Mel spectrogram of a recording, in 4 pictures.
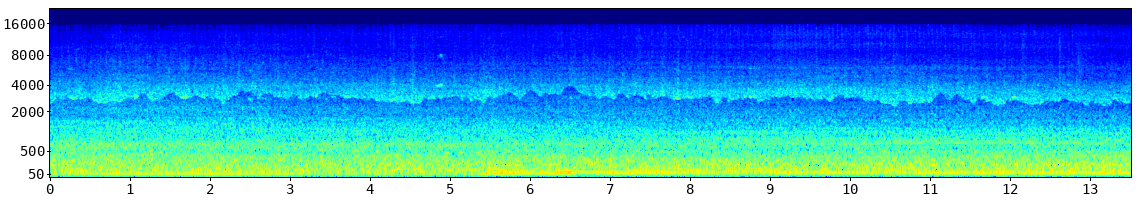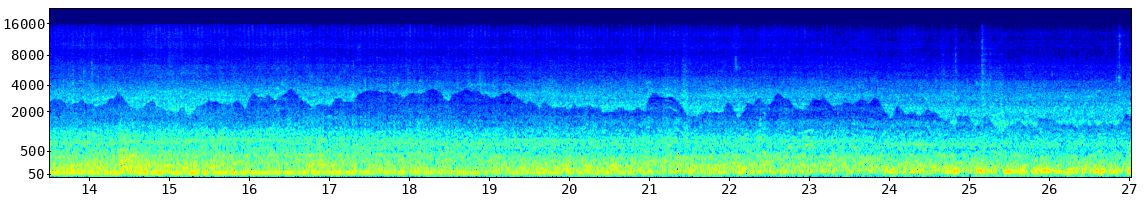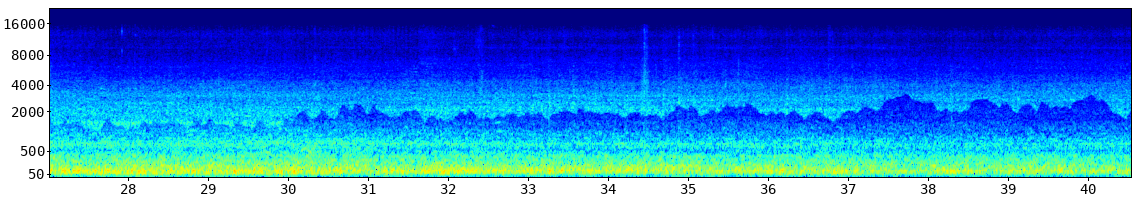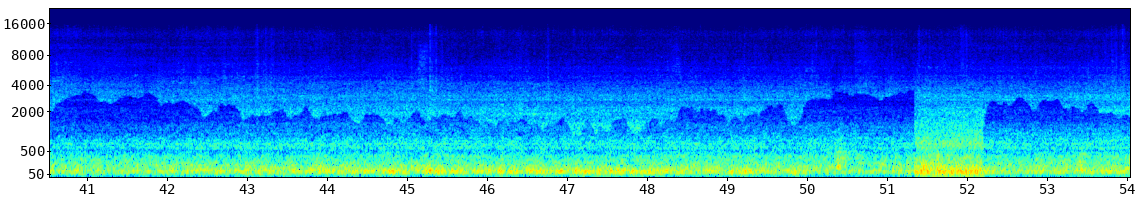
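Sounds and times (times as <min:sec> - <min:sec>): armoured vehicle engine idling: 0:00.0 - 0:24.6, 0:51.3 - 0:52.2.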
